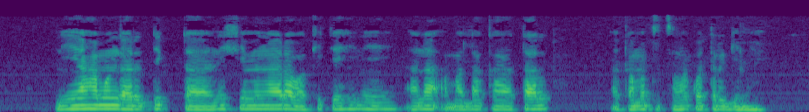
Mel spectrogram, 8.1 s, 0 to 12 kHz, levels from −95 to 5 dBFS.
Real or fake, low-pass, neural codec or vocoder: real; 7.2 kHz; none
